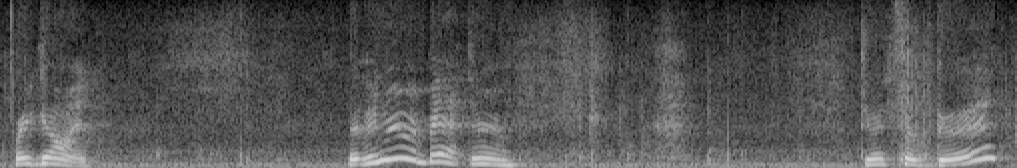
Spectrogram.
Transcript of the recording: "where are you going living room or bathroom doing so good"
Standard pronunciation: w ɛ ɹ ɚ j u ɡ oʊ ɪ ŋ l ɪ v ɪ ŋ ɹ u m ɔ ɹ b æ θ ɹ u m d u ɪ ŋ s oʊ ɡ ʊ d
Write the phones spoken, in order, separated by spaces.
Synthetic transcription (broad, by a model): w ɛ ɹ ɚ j ɡ oʊ ɪ ŋ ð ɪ b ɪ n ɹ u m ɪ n b æ θ ɹ u m d u ɪ ŋ s oʊ ɡ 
